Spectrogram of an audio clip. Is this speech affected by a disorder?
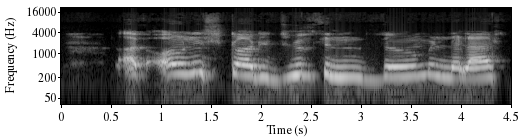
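Yes: cerebral palsy and deafness.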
